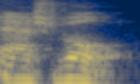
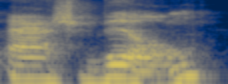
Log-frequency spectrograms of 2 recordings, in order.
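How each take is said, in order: First: Asheville with a reduced "vul" ending, "ASH-vul"; local North Carolina pronunciation. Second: Asheville with a full "VILL" ending, "ASH-vill"; spelling pronunciation. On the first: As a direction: say Asheville like a local, last vowel swallowed. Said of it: "but it's pronounced Asheville". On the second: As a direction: say Asheville as it is spelled, clear "ville". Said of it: "Now it's spelled Asheville". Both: Shown as a demonstration.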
